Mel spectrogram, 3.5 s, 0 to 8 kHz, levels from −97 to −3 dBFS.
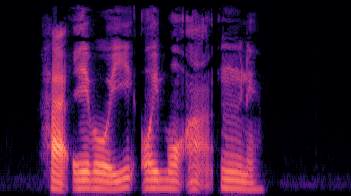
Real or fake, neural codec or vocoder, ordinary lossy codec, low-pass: real; none; AAC, 48 kbps; 7.2 kHz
